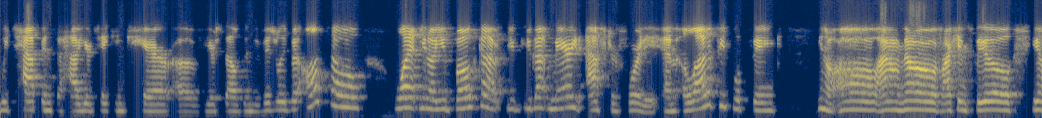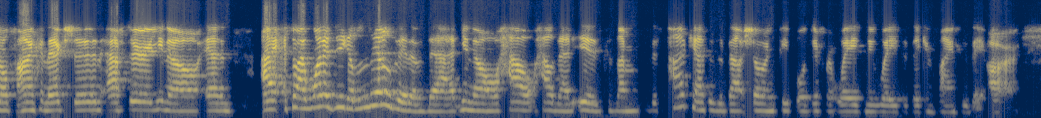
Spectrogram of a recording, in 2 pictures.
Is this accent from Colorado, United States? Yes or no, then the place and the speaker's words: yes; Colorado, United States; I'm from Colorado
